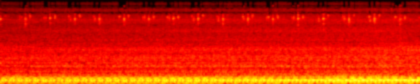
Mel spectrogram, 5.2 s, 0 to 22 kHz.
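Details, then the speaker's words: 1998 Mustang Cobra V8 with loud straight-piped exhaust at cold idle: quick high chirp about three times a second from the belt drive, only when cold and gone once warm; fixed with an OEM belt tensioner. "I'm going to start her up and this noise literally only happens when the car is cold once the car warms up it actually goes away but I'd rather just get rid of it all together"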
